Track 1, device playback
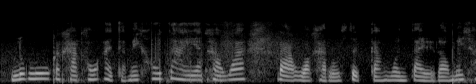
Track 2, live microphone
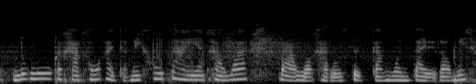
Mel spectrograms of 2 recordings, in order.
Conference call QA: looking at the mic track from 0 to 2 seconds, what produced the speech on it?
echo only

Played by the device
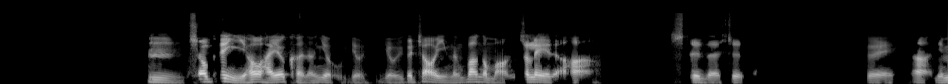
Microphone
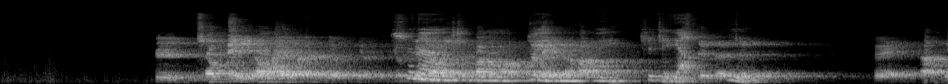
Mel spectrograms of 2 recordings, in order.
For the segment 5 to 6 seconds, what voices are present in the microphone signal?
both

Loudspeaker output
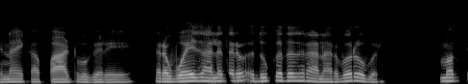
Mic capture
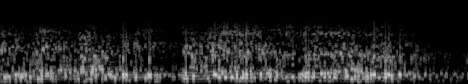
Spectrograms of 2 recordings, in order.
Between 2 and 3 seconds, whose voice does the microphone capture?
echo only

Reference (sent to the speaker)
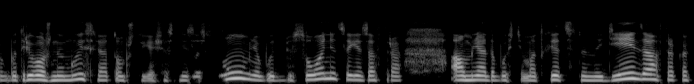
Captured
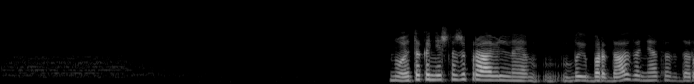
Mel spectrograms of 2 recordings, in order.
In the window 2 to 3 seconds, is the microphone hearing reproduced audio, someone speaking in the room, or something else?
neither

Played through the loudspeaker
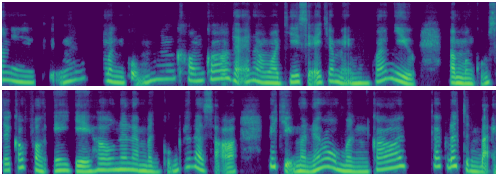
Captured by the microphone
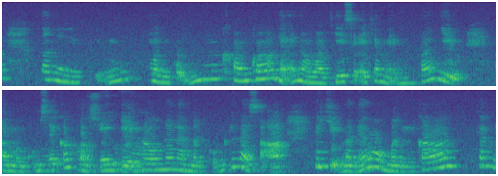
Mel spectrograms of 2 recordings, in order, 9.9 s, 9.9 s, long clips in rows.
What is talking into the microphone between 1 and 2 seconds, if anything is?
echo only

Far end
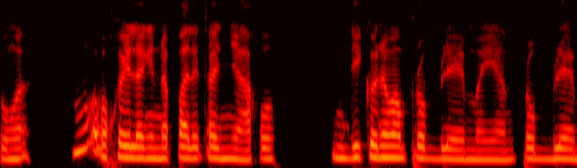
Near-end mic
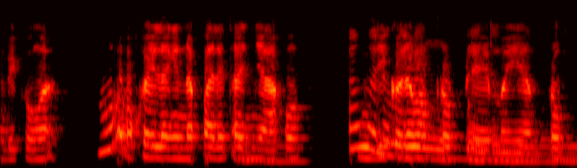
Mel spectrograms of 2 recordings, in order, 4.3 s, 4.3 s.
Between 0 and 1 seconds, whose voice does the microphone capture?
echo only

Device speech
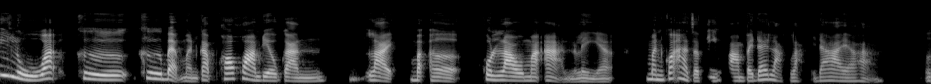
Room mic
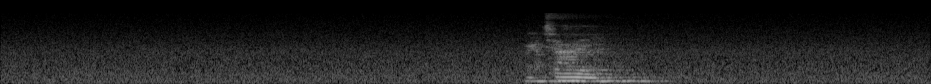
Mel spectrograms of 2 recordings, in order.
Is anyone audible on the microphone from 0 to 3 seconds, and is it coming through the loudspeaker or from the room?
neither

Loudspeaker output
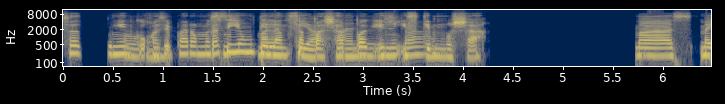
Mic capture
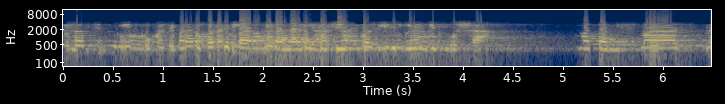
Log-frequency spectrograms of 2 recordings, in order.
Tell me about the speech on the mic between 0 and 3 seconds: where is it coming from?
both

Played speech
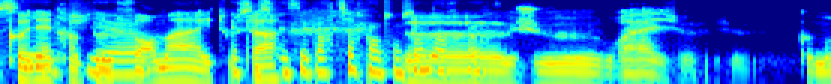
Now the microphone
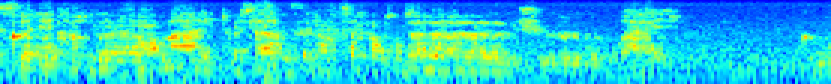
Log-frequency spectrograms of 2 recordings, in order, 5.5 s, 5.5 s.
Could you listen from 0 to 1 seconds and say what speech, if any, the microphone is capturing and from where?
echo only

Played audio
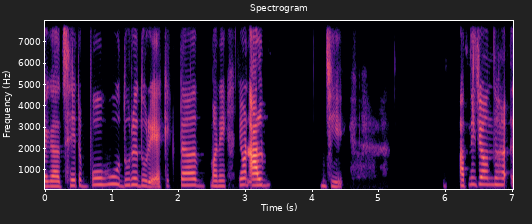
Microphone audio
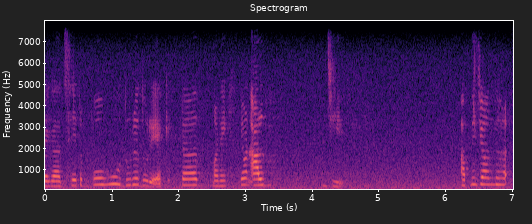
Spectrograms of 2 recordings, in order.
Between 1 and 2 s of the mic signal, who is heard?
echo only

